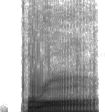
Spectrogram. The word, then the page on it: braw: American English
